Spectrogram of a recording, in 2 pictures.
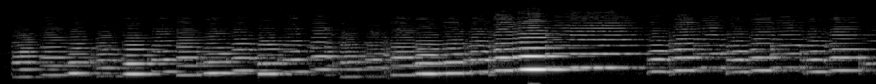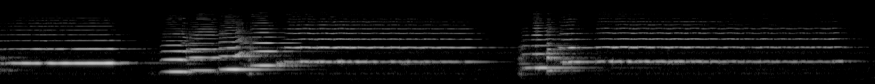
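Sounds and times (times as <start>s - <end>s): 
soaring violin: 0.0s - 17.5s.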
